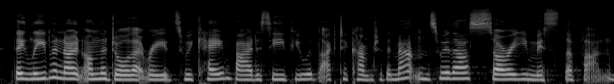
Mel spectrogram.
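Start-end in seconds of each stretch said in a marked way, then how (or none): none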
